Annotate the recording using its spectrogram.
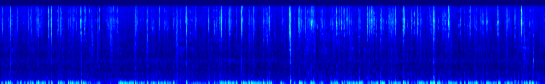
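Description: Fast typing on a computer keyboard: a dense run of key clicks with brief pauses about two and four seconds in.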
